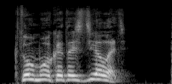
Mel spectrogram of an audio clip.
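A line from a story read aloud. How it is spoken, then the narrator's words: Shout. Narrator (Russian): прокричал ему вслед журналист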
